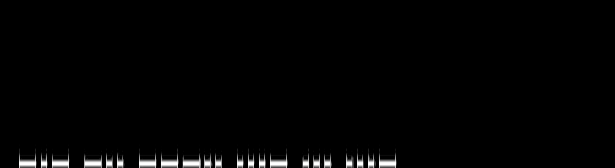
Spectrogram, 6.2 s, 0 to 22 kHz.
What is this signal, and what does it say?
Morse code, heard as a keyed tone, about 22 wpm, 700 Hz. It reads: KD8VSV
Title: USA Call Signs Repeated 3x 22wpm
